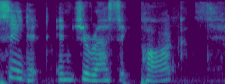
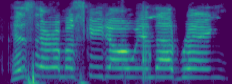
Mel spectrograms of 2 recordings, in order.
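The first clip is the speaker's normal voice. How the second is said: very loud, stressed, high-pitched voice; 6 semitones higher, 10 dB louder than usual. Retelling a stranger's question on the subway: imitating a very loud, stressed voice. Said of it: "asked in a very loud, stressed voice".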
